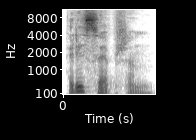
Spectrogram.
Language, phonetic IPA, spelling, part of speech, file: Russian, [rʲɪˈsɛpʂ(ɨ)n], ресепшн, noun, Ru-ресепшн.ogg
- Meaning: alternative form of ресе́пшен (resɛ́pšen)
